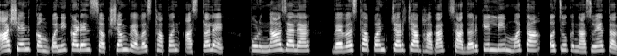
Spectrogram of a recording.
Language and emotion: Goan Konkani, neutral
